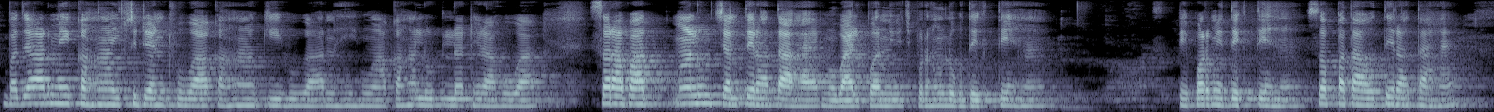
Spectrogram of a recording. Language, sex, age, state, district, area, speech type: Hindi, female, 30-45, Bihar, Samastipur, rural, spontaneous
